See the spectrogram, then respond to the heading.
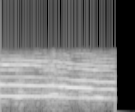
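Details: Baby crying: a single short, steady, high-pitched wail of just over a second, then silence.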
